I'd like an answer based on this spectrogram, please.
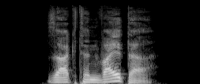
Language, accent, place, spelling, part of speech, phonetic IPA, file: German, Germany, Berlin, sagten weiter, verb, [ˌzaːktn̩ ˈvaɪ̯tɐ], De-sagten weiter.ogg
- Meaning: inflection of weitersagen: 1. first/third-person plural preterite 2. first/third-person plural subjunctive II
